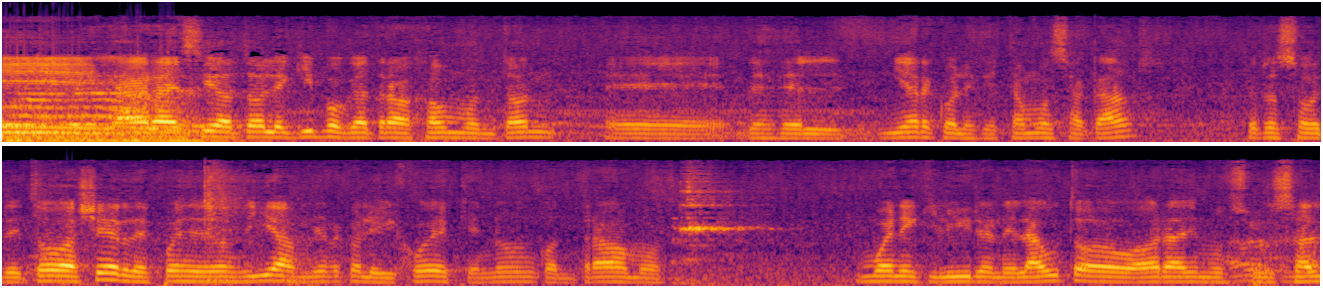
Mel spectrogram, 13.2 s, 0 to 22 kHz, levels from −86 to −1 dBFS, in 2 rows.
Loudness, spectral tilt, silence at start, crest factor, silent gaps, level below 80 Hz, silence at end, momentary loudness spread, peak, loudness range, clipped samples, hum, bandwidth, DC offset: -16 LUFS; -4.5 dB/octave; 0 s; 16 dB; none; -32 dBFS; 0 s; 14 LU; 0 dBFS; 6 LU; under 0.1%; none; 15 kHz; under 0.1%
